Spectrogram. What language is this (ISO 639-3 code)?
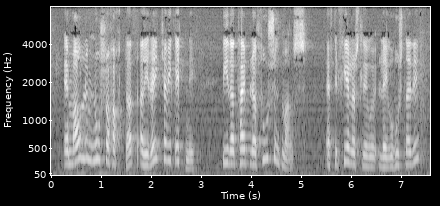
isl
